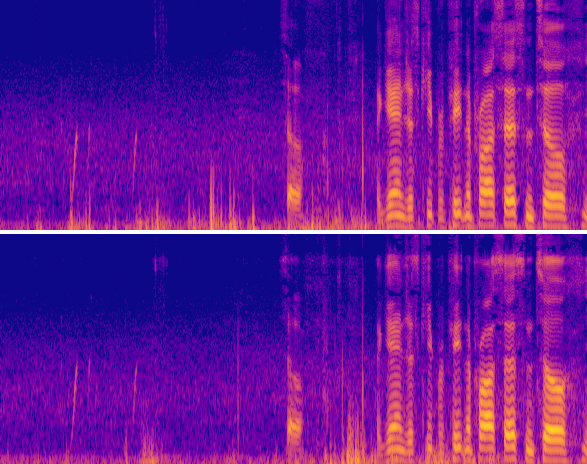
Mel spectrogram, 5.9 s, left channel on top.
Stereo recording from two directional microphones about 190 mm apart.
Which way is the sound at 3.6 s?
10° left (ahead or behind).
